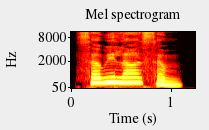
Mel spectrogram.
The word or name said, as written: ಸವಿಲಾಸಂ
